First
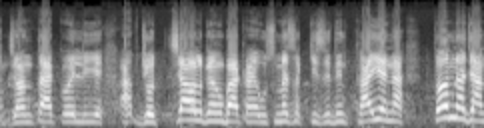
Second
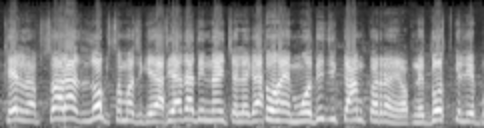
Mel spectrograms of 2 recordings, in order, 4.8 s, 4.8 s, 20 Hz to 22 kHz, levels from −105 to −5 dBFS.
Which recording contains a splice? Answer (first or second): second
